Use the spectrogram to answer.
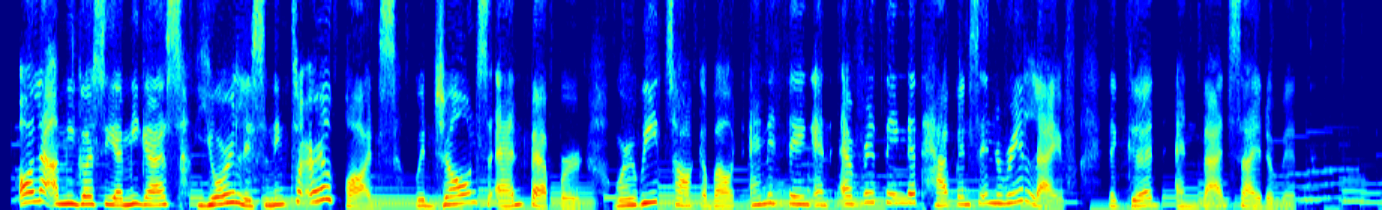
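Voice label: Promo English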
